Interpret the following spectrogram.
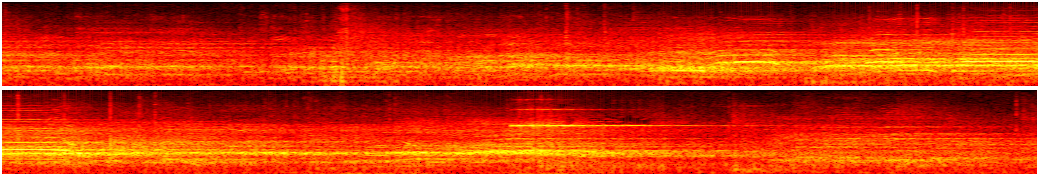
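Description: A basketball bouncing on a hardwood gym floor during a wheelchair basketball game, with players' voices calling out across the court. The calls are loudest in the middle of the stretch and again a couple of seconds later.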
